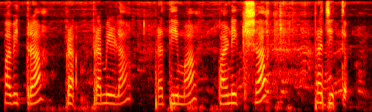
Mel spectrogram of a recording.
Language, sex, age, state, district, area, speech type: Kannada, female, 30-45, Karnataka, Chikkamagaluru, rural, spontaneous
